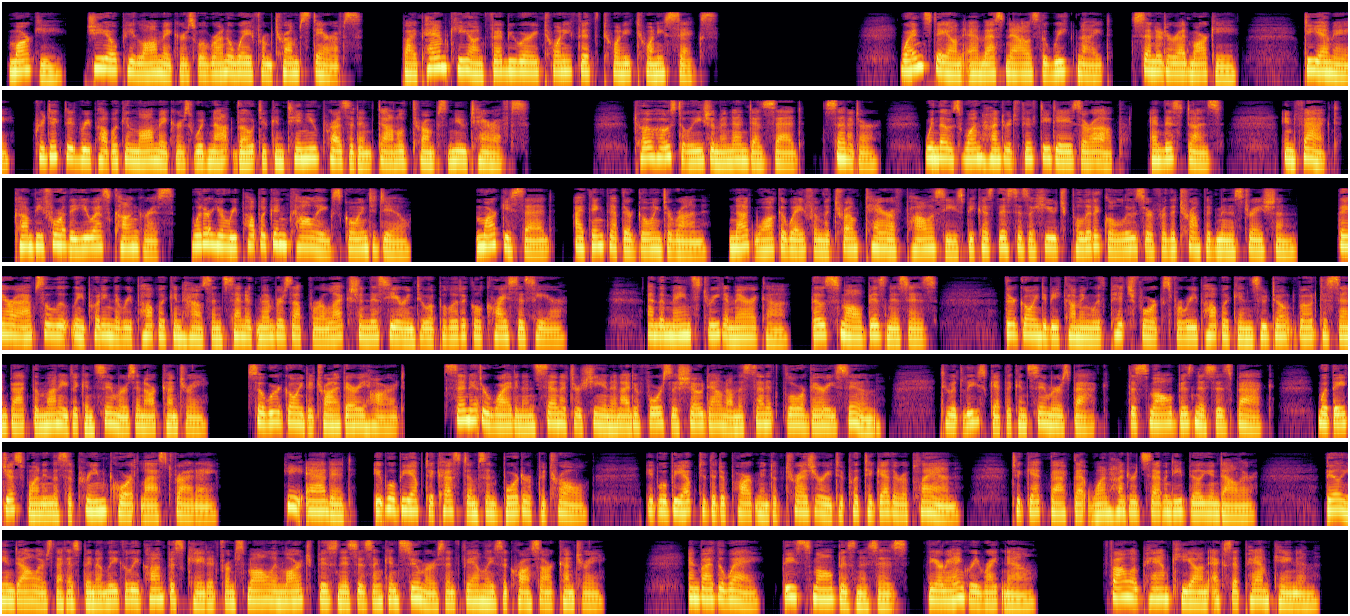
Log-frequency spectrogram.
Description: Wednesday on MS NOW’s “The Weeknight,” Sen. Ed Markey (D-MA) predicted Republican lawmakers would not vote to continue President Donald Trump’s new tariffs.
